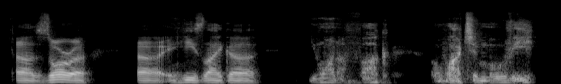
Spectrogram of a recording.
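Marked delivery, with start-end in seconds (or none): 3.0-5.3 mock threatening, sinister, menacing delivery. Retelling a movie character's line to a girl: imitating a menacing line. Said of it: "he just says it, like, so menacingly".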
